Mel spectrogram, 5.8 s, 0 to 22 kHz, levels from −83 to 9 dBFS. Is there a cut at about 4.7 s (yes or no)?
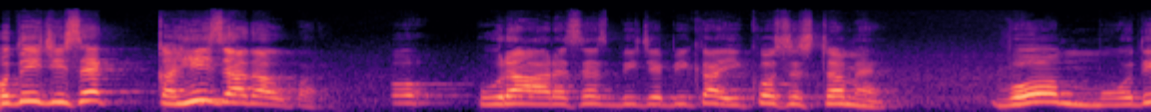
no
